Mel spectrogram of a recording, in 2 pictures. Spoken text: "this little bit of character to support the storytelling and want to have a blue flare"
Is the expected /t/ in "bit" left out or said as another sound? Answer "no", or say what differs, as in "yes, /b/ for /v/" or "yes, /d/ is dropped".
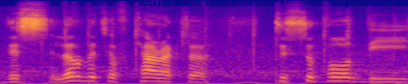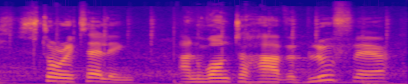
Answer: no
